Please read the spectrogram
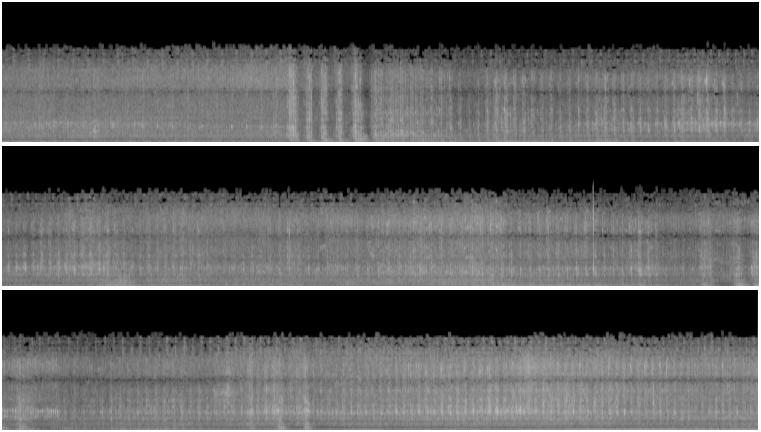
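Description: Six-wheel dump truck's diesel engine running steadily, with short clusters of clattering knocks about four seconds in and twice in the second half.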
